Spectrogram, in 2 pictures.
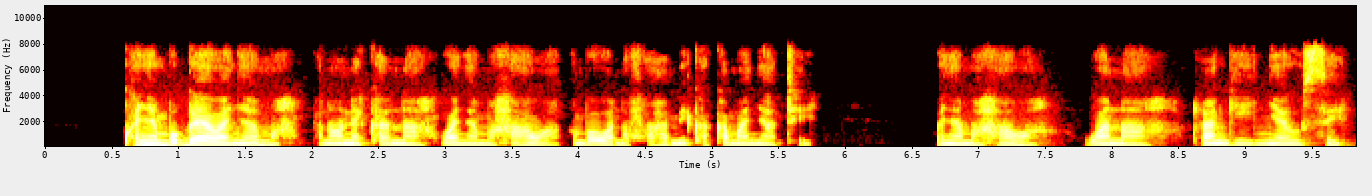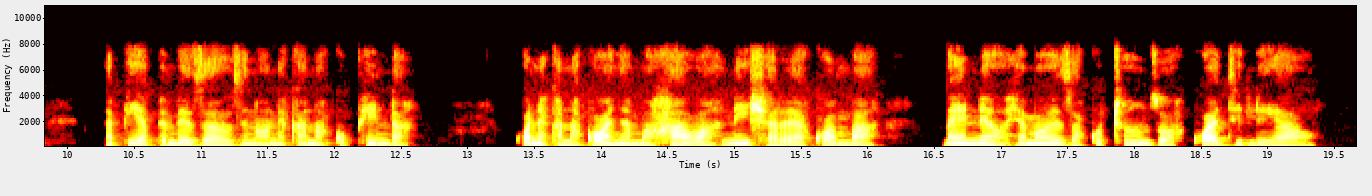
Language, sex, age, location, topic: Swahili, female, 25-35, Nairobi, government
